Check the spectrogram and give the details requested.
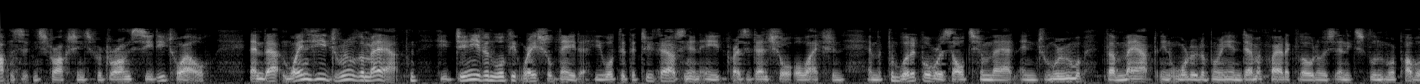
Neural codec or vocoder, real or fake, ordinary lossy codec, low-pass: autoencoder, 22.05 kHz, a latent of 192 numbers a frame, VITS, trained on many speakers; fake; MP3, 24 kbps; 5.4 kHz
